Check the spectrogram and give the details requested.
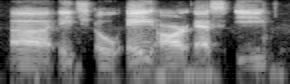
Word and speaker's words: hoarse: But, of course, keep in mind that's H-O-A-R-S-E. You have a hoarse voice, so it's spelled differently. Pronounced the same. It's a homophone.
